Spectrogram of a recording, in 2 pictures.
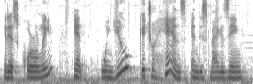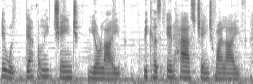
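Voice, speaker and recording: A woman from Mexico hosting a studio TV interview, gushing with effusive praise for her guest. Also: fairly low pitch. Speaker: TV host.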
